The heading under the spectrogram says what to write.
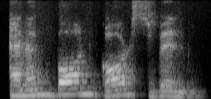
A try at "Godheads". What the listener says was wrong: Now, I didn't hear Godheads. I think you have to pronounce it much clearer. Godheads.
